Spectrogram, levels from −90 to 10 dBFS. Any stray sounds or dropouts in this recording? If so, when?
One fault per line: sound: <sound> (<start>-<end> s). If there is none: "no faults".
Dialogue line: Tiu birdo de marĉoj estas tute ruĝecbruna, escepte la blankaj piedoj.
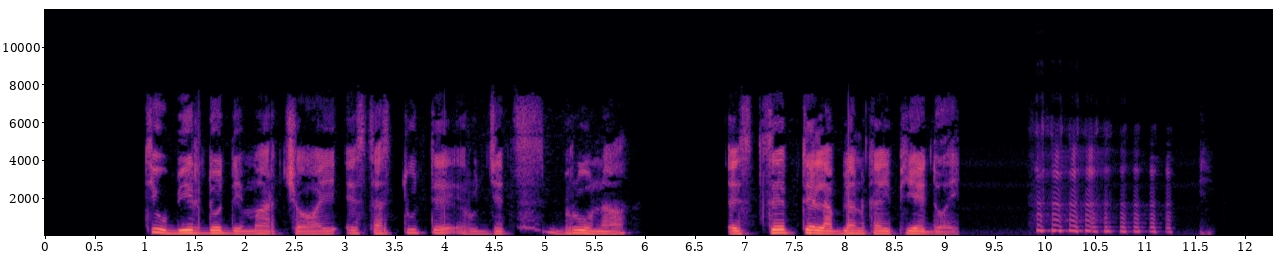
sound: laugh (9.8-11.4 s)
